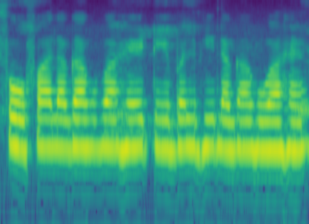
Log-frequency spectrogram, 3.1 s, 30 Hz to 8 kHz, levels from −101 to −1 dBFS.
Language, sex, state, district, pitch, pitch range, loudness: Hindi, female, Bihar, Patna, 205 Hz, 200-210 Hz, -16 LUFS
